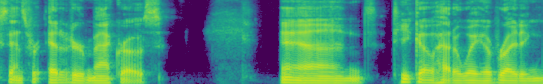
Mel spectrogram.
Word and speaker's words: TECO: And Tico is spelled TK? Is that No, Tico, TECO, the text editor and corrector.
